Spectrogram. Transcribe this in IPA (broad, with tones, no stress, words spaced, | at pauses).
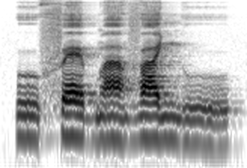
u˨ fɛ˨bã˨ va˦ɲuː˨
